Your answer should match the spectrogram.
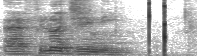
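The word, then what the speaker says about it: philogyny: अगला शब्द दोस्तों आपको फिलोजेनी। फिलोजेनी, यहाँ पर GNEY क्या है दोस्तों, सॉरी GYNY, GYNY, फिलोजीनी। इसको जीनी प्रोनाउंस करोगे, गेनी नहीं, जीनी।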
